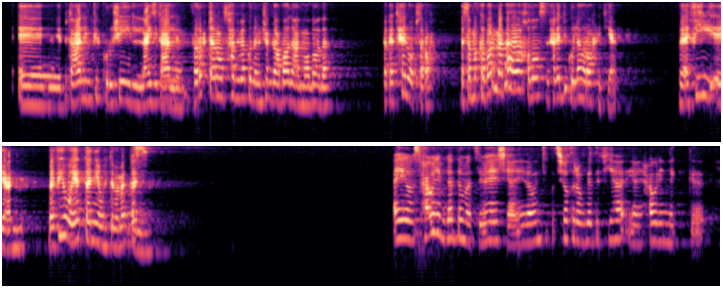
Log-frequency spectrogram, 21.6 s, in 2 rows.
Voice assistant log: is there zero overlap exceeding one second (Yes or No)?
Yes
